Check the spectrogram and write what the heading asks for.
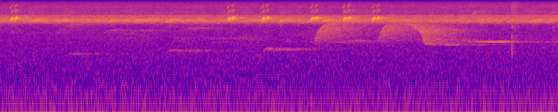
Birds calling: Black-faced Antthrush (Formicarius analis), Hauxwell's Thrush (Turdus hauxwelli), Gray Antbird (Cercomacra cinerascens), Screaming Piha (Lipaugus vociferans)

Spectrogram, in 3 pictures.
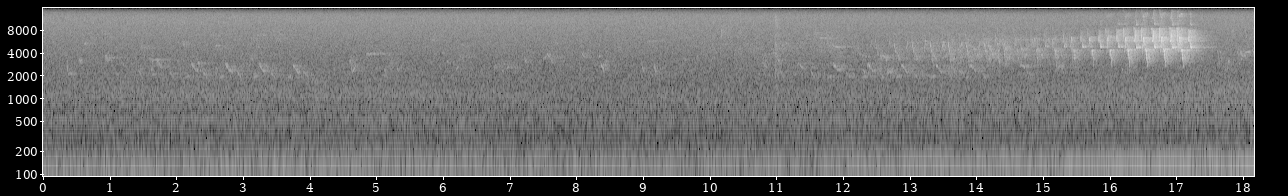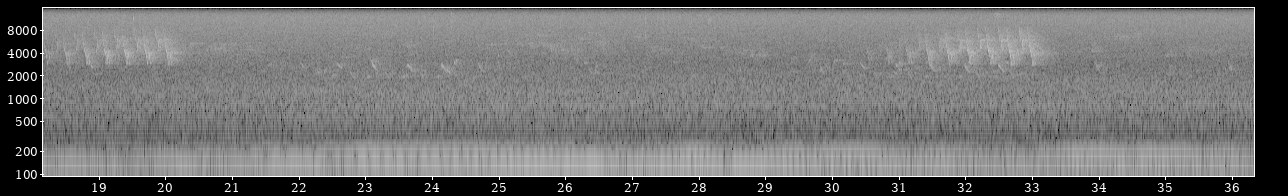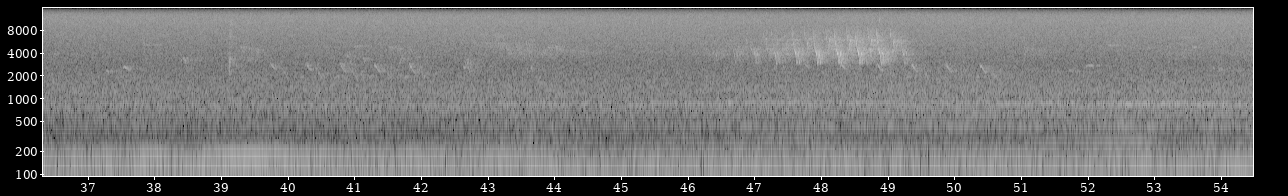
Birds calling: Northern Cardinal (Cardinalis cardinalis), Ovenbird (Seiurus aurocapilla), Gray Catbird (Dumetella carolinensis)

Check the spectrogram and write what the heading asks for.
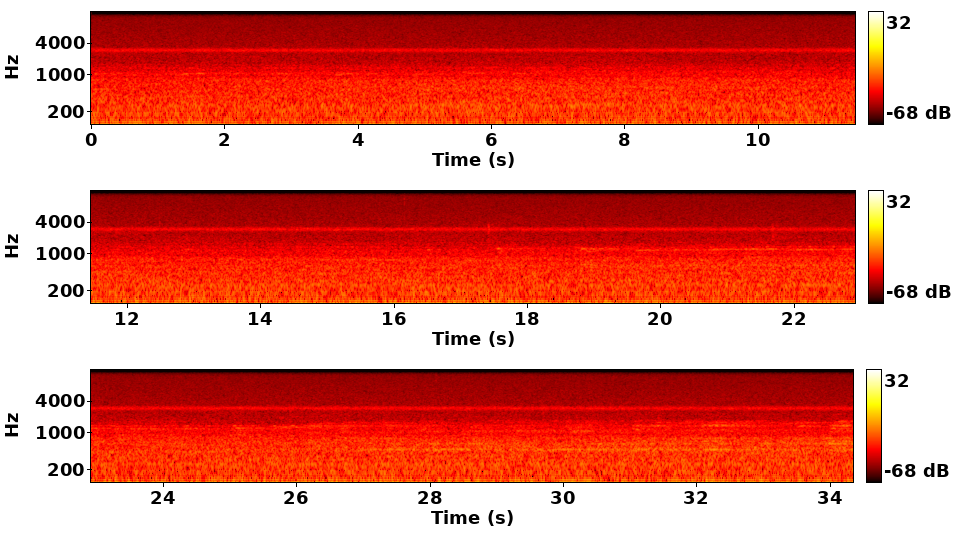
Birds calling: Canada Goose (Branta canadensis)

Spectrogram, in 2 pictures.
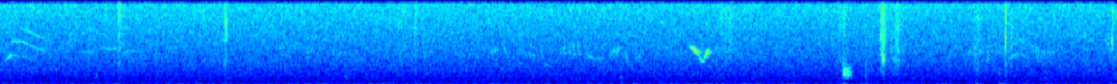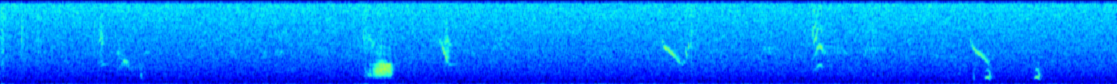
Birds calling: Hawaii Amakihi (Chlorodrepanis virens), Erckel's Francolin (Pternistis erckelii), Japanese Bush Warbler (Horornis diphone), Eurasian Skylark (Alauda arvensis), Chinese Hwamei (Garrulax canorus)

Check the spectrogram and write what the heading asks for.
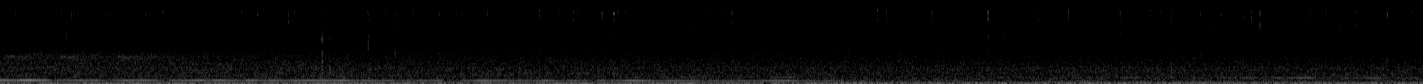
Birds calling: American Crow (Corvus brachyrhynchos)

